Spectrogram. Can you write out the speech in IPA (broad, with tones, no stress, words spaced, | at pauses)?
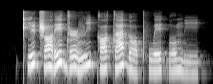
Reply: kʰi˩˥ʈ͡ʂɒ˩˧˩ɾe˧˥˧ də˞˩˧˩vi˧˥˧ kɒ˩˧ta˩˥ ɗɔ˩pʰwe˩˧ɠo˩˧mi˩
